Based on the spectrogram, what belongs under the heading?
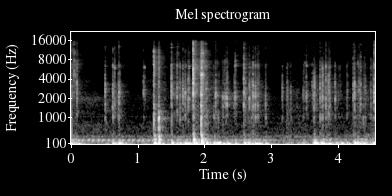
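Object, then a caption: Plastic membrane keyboard. Both hands type with their fingertips on a plastic RGB membrane keyboard with black plastic backlit keycaps, resting on a marble surface. A steady run of soft, dull keystrokes carries a low thump under brief, bright clicks that die away quickly, with the pace swelling and easing over the few seconds.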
